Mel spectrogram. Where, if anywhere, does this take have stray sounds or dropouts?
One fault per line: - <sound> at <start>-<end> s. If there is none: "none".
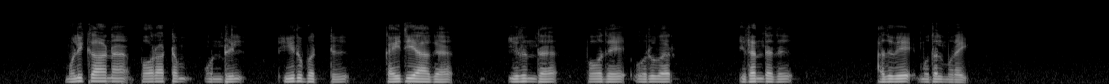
none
